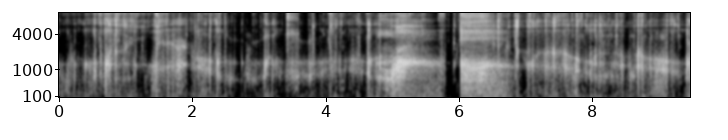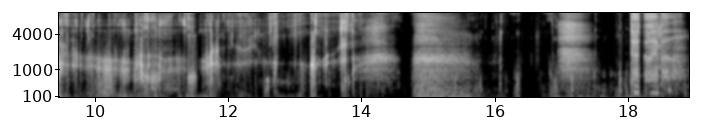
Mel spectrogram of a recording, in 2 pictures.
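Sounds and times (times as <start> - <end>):
ear licking: 0.1 - 14.2
nurse speaking in a low cool voice: 18.0 - 18.9.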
